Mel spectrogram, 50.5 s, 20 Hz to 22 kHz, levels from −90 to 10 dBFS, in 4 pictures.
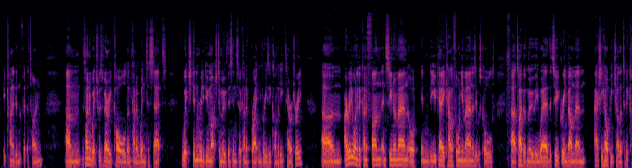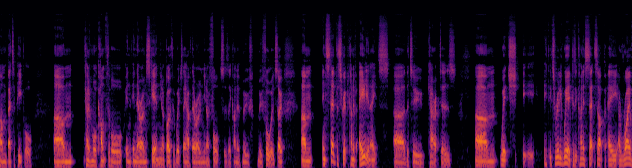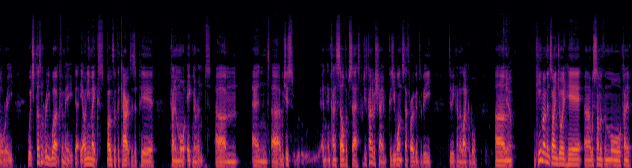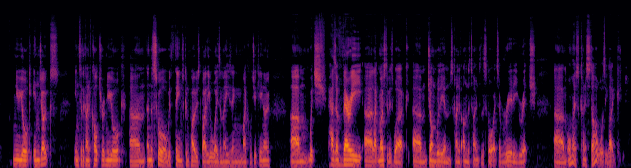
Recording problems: wrong speed, natural pitch; too fast; 1.6 times normal speed

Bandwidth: 16 kHz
